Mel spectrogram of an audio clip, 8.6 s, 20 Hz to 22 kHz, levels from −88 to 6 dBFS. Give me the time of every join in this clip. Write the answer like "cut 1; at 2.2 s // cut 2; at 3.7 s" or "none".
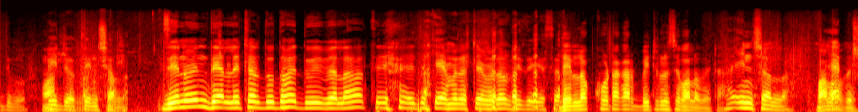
cut 1; at 1.3 s // cut 2; at 5.6 s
